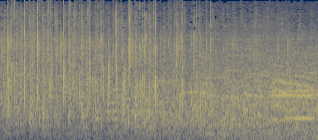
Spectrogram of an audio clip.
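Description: Audience clapping, dense at first and thinning out over the first few seconds, with a few voices heard toward the end.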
